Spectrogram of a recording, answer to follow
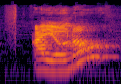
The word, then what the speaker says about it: Iono: have it I think it's pronounced like ioni but with an Oso iono like that maybe like you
